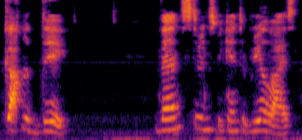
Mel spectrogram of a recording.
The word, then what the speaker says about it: regarde: As students listen to the difference between the American R, regarde, which is not the correct pronunciation, or the French R, regarde, then students begin to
